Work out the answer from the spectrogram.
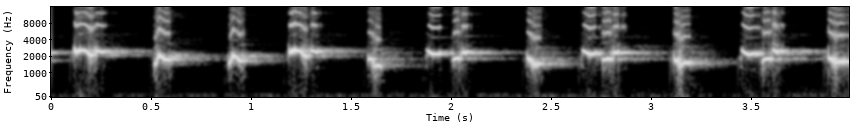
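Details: Sooty-headed bulbul song for luring other birds: distinct whistled notes with a sharp start and short downward slide, repeated at an even pace about every third of a second.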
